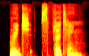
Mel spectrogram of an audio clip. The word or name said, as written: ridge splitting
